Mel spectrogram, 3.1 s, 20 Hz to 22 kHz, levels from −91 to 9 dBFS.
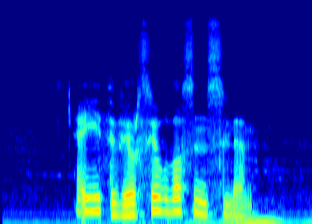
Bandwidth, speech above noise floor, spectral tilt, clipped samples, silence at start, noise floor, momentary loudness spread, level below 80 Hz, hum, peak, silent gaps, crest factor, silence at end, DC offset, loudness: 15.5 kHz; 35 dB; -8 dB/octave; under 0.1%; 0.75 s; -66 dBFS; 14 LU; -48 dBFS; none; -16 dBFS; none; 18 dB; 0.3 s; under 0.1%; -32 LUFS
